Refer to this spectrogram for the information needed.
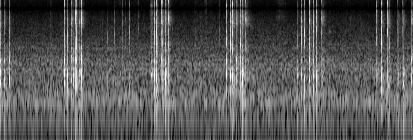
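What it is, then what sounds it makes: Laptop casing tapped with fingernails. Fingernails tap and lightly drum on the top surface of a closed silver laptop casing, heard close up. Five quick bursts of sharp, bright clicks stand out against a faint steady hiss, with a few softer taps in between. Each click stops dead with no ring.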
